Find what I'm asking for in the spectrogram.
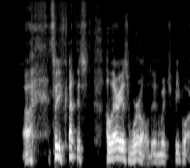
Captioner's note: chuckles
